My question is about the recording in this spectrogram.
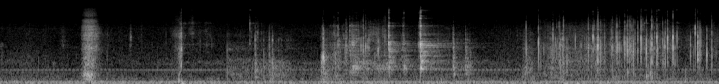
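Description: Irregular metallic clicks and clinks as long bolts are handled and fitted through an aircraft engine's propeller flange, over a steady low hum. A few separate clicks come in the first two seconds, then denser runs of small clinks from about three seconds in.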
